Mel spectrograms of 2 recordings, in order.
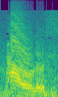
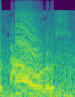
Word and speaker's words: Paulus: For instance, in the name of the great apostle of the Gentiles, Paulus, it is pronounced AU, as the A sound, A, the U sound, U, AU, AU, AU, gliding together, Paulus.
